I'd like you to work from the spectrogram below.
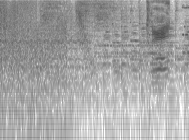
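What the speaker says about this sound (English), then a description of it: "I'm gonna vomit up some fire on you" A fire attack spell from the video game Chrono Cross erupts as a loud, dense crashing roar with crackling bursts, easing slightly midway before swelling again near the end; no one speaks.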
